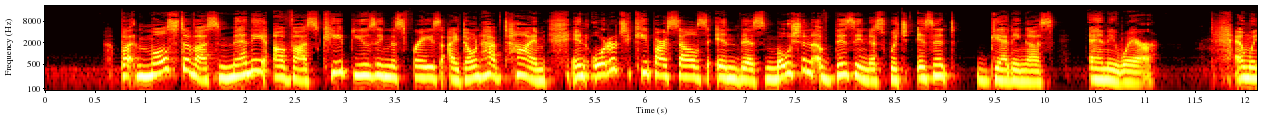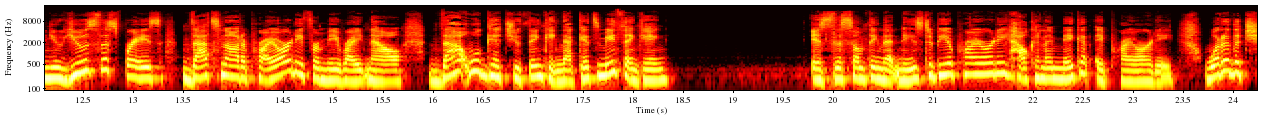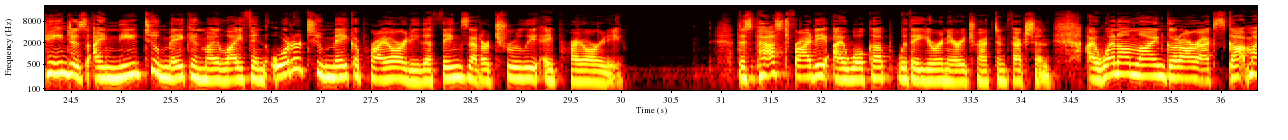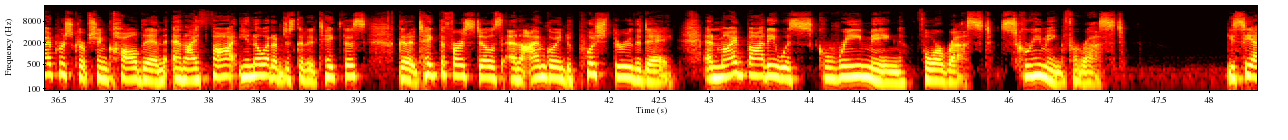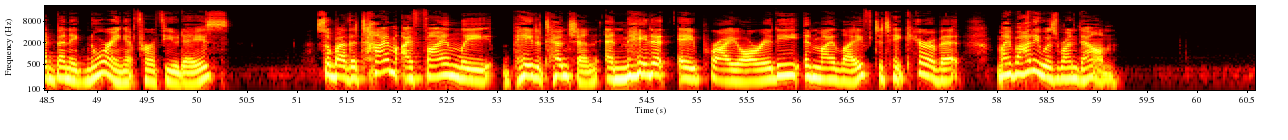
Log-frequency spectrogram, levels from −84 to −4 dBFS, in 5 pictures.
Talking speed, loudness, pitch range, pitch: 185 wpm, -14 LUFS, 185-240 Hz, 210 Hz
